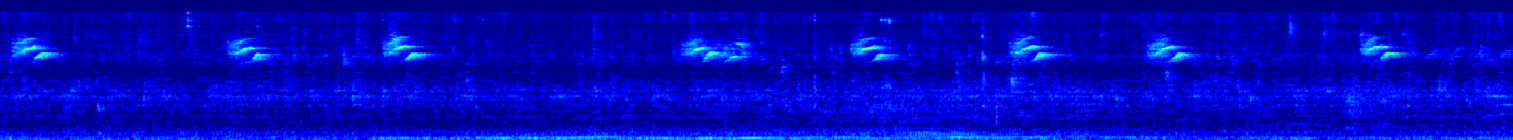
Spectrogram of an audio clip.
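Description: A small bird chirping repeatedly: short clusters of two or three high notes, one every second or two, over a low steady hum that grows a little stronger about four seconds in.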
